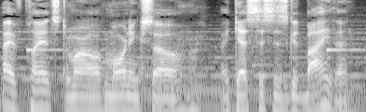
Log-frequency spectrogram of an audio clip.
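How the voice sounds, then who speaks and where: A man's voice: fairly low pitch, normal speed, over music, natural voice. A man playing an earnest, awkward teenage boy who tells his own story in an audio drama. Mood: plain. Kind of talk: first-person dramatic narration with acted dialogue.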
